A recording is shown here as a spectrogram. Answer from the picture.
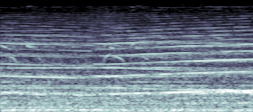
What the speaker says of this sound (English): It's just a fire truck.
